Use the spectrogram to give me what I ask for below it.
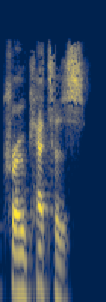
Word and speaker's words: croquetas: ¿Cocoretas? ¿Cómo se dicen? Nah, bowl. – Croquetas. – Croquetas.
